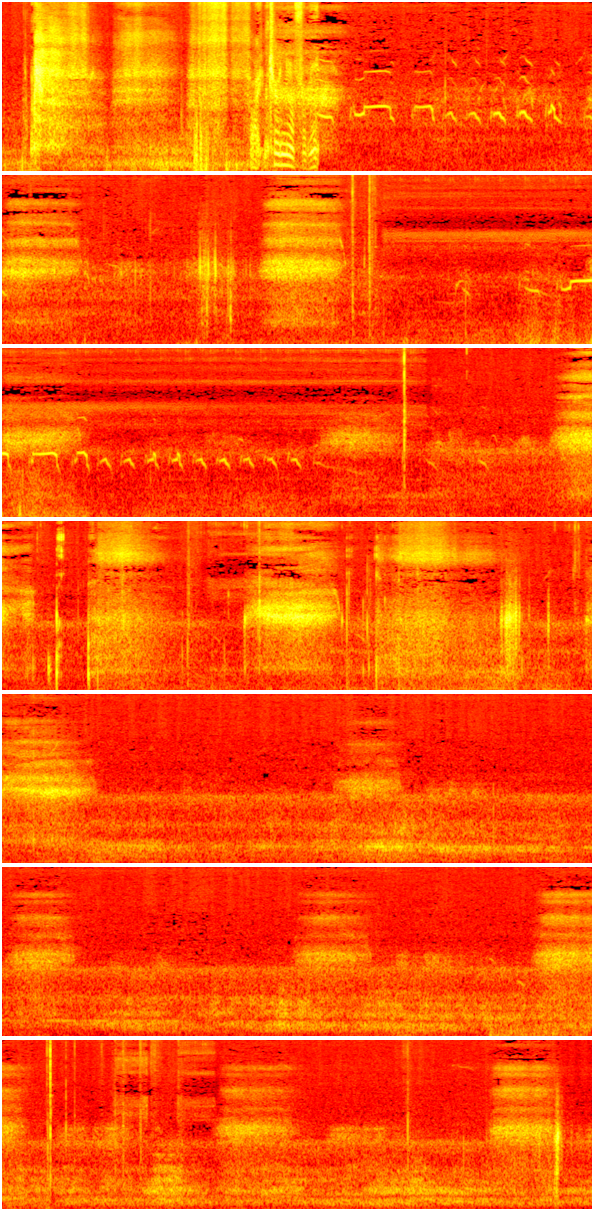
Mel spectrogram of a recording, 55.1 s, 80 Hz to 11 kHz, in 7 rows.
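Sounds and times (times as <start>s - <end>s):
person breathing heavily: 0.4s - 3.3s, 7.8s - 12.5s, 20.0s - 21.4s, 22.7s - 26.1s, 26.7s - 30.6s, 31.3s - 32.8s, 35.9s - 36.9s, 39.4s - 40.5s, 43.2s - 45.7s, 46.3s - 55.0s
bird chirping: 4.2s - 8.0s, 13.7s - 20.1s
camera handling clicks: 12.5s - 13.0s, 47.8s - 49.2s.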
